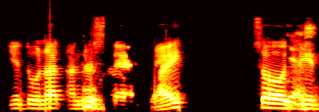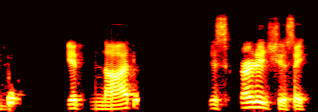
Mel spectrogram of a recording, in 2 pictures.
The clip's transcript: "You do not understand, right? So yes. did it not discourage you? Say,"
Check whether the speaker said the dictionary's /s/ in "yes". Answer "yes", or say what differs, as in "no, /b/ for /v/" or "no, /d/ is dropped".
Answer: no, /s/ is dropped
